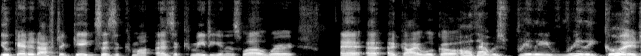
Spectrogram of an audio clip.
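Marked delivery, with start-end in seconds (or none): 4.6-6.4 put-on taken-aback surprise, pitched up high. Retelling a man's praise after a comedy gig: imitating a surprised tone. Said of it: "you can sense the surprise in their voice".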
